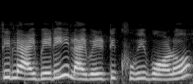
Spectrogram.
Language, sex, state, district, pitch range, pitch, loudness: Bengali, female, West Bengal, North 24 Parganas, 250-300 Hz, 270 Hz, -14 LUFS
